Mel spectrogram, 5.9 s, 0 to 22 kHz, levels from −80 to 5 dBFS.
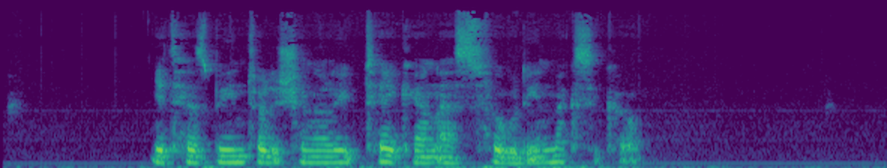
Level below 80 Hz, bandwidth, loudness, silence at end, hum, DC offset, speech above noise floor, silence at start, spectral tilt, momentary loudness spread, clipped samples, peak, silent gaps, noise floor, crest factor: -46 dBFS; 16.5 kHz; -21 LUFS; 1.15 s; none; under 0.1%; 31 dB; 0.05 s; -5 dB/octave; 7 LU; under 0.1%; -6 dBFS; none; -52 dBFS; 18 dB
